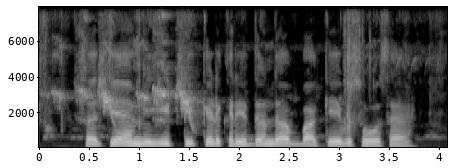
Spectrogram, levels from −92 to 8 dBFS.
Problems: none marked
